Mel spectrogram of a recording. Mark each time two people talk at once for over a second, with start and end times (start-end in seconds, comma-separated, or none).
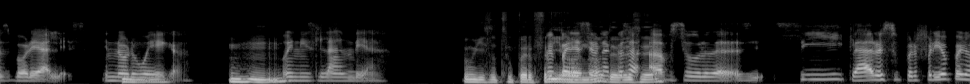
5.4-6.7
